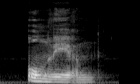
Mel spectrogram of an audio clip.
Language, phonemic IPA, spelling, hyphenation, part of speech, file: Dutch, /ˈɔnˌʋeː.rə(n)/, onweren, on‧we‧ren, verb / noun, Nl-onweren.ogg
- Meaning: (verb) to have a thunderstorm in progress; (noun) plural of onweer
